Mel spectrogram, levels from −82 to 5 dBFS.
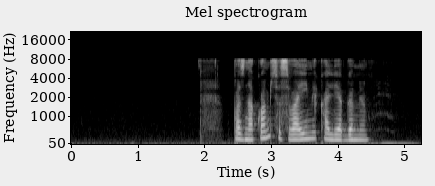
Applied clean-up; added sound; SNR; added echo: none; none; none; none.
